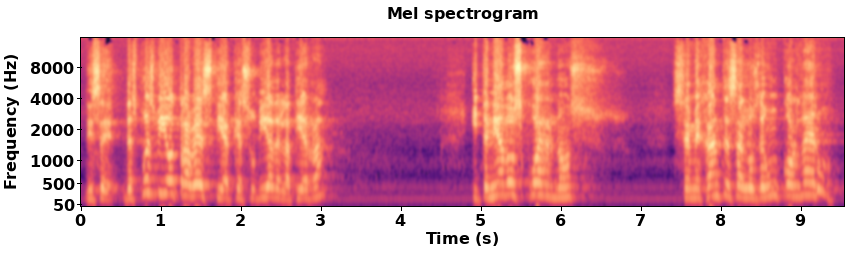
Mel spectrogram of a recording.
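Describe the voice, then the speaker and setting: Mexican male pastor, high bright voice, animated sermon delivery, quiet mains hum behind. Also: takes it slowly, long pauses. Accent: Mexican Spanish. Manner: animated storytelling, swings between loud emphasis and hushed asides.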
